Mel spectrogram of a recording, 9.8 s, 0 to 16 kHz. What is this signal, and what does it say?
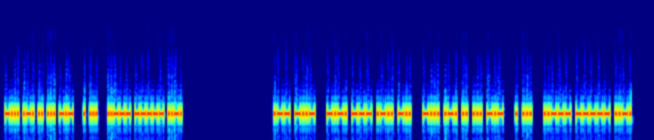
Morse code, heard as a keyed tone, about 59 wpm, 700 Hz. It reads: BRISK ES 20F WX COLD BRISK ES 20F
